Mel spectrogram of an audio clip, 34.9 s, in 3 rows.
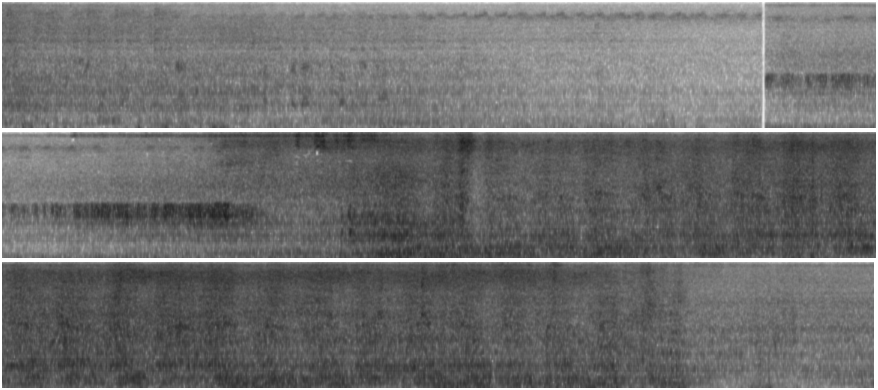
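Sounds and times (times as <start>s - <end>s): train wheels rumbling and rattling: 10.2s - 34.9s.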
